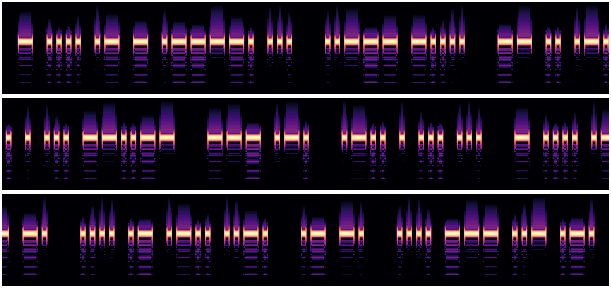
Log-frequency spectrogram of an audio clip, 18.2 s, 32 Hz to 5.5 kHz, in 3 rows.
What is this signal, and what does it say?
Morse code, heard as a keyed tone, about 25 wpm, 600 Hz. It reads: THAT'S 26 MILES, OR LESS THAN HALF AN HOUR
